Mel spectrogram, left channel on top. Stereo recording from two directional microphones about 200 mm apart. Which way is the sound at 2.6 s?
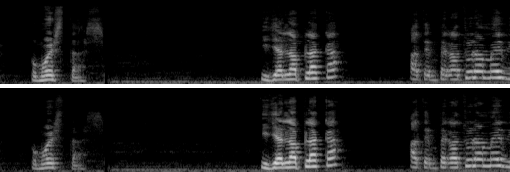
45° right (ahead or behind).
